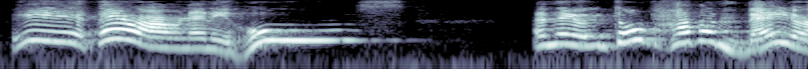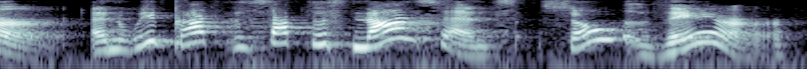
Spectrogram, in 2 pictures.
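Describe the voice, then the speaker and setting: Rowdy jeering monkeys voiced by a woman, loud, mocking, storybook reading. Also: very high-pitched, big pitch swings, slow, pitched above the performer's own voice, heavily acted.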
